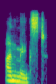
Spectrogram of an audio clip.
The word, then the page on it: unmixed: Indian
